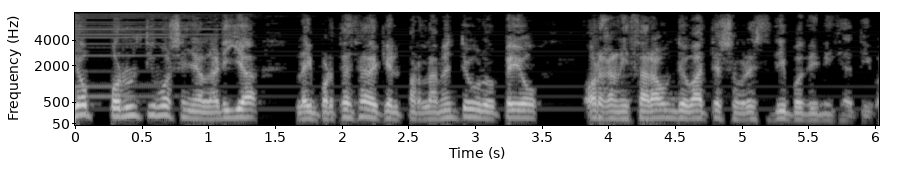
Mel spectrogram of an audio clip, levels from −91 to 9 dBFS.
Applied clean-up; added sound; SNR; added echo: classical method spectral subtraction.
